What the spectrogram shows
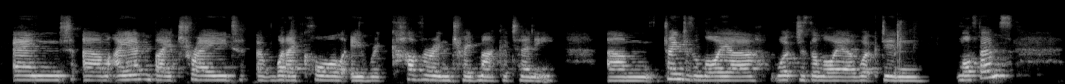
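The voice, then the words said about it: Australian accent. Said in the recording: “as you can tell from the accent, I'm originally from Australia”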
